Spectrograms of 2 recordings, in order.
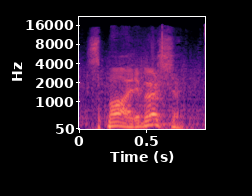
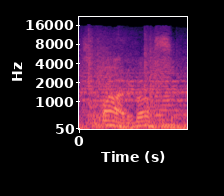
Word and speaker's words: sparebøsse: Sparebørse. – Bang! Bang. Det er ikke en børse. Det er bøsse. Det er bøsse. Mm. Bøsse. – Sparebøsse. – Ja.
